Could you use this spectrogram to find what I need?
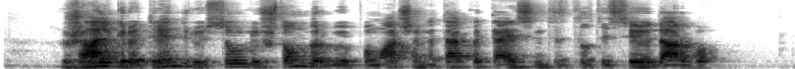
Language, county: Lithuanian, Vilnius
